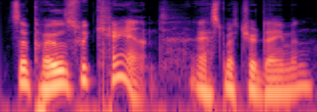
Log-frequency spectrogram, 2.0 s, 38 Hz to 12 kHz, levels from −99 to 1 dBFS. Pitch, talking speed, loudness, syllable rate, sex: 140 Hz, 180 wpm, -19 LUFS, 5.8 syllables/s, male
